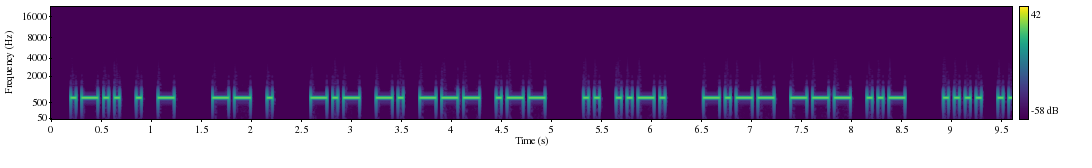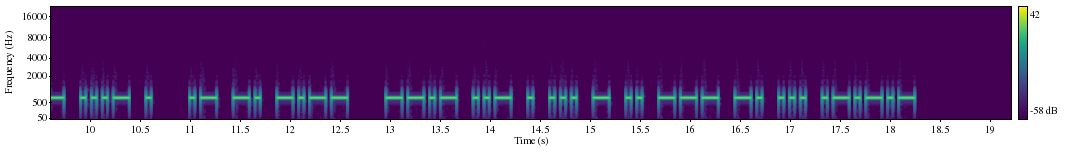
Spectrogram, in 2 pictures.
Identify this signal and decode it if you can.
Morse code, heard as a keyed tone, about 22 wpm, 700 Hz. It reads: LET ME KNOW IF YOU HAVE ANY QUESTIONS.
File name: practice / 22wpm / Sentences with 8-Word Phrases - 22wpm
